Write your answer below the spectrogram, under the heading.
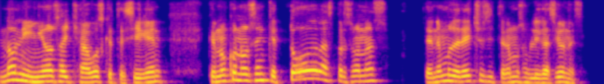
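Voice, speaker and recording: Against a quiet background, a man's high-pitched voice moves with lively intonation. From Mexico. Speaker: car enthusiast livestream co-host. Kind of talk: casual livestream chat. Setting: live stream. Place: home room. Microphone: video call.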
